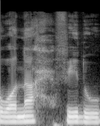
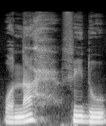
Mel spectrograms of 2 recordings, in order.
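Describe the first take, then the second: Both takes have the same delivery.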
